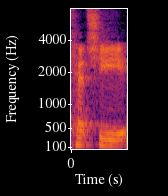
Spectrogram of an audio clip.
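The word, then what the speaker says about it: Cait Sith: But yeah, so I'm going to call the character Ketchi because that's how it's supposed to be said. And it would be like if you called me, because but it's spelled. It's the same kind of Gaelic spelling.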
